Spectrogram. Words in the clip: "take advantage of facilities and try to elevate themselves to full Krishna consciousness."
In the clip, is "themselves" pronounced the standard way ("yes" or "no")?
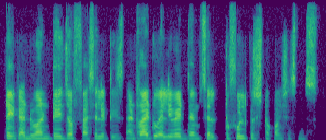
no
